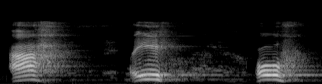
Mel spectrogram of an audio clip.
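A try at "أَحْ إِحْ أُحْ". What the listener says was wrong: আচ্ছা, আহ এই সময়টায় হায়ের উচ্চারণটা বোঝা গেল, কিন্তু যখন ইহ এবং উহ এই দুইটা সময় কিন্তু হাটা এই গোলহার মতো, অনেকটা গোলহার মতো হয়ে গেল ইহ এবং উহ এই দুইটা ক্ষেত্রে।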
